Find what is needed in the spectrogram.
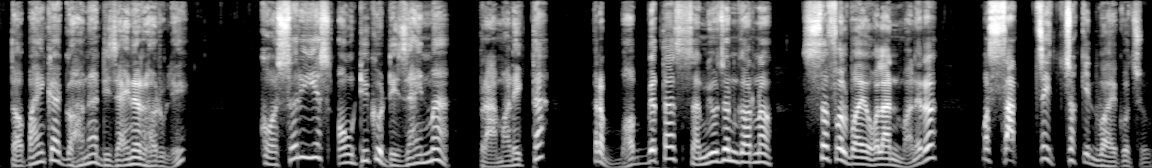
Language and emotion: Nepali, surprised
